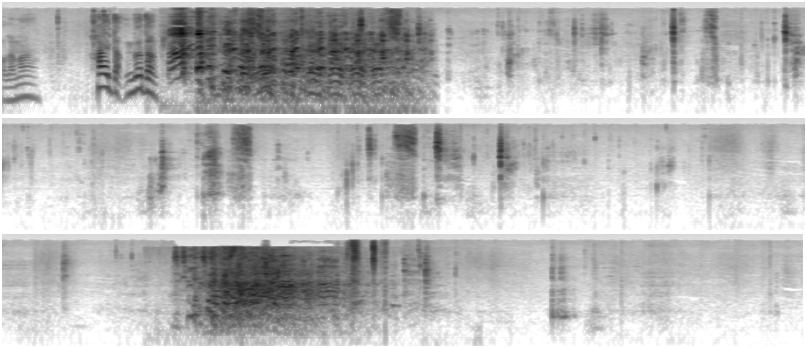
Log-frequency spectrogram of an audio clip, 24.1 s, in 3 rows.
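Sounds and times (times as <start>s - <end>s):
person chewing and mouth-smacking: 4.4s - 15.3s.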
